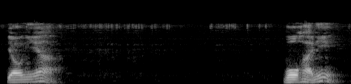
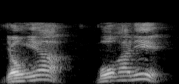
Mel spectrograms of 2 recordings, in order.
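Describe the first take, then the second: First: The phrase is said in a quiet voice. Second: The phrase is said in a loud voice. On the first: "작은 소리" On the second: "큰 소리로"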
